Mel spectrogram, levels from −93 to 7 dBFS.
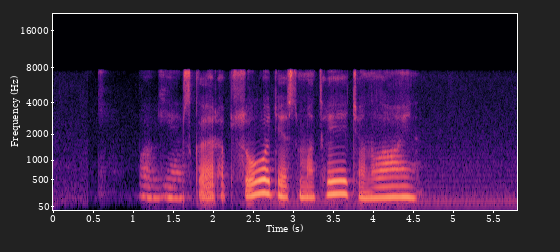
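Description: A speech recording with two separate faults. From 0.43 s to 1.62 s the close microphone's signal likely dropped out and a more distant microphone took over, a switch to a distant microphone. The sound turns hollow and roomy at once, loses bass, falls by roughly 10 dB, and carries more room noise, sitting only some 35 dB under the speech. Both the change into this stretch and the return are abrupt. From 2.53 s to the end, mains buzz leaks into the chain, the kind of interference a dimmer, rectifier or unshielded cable lets in as sharp spikes twice per mains cycle. Here the mains frequency is 60 Hz, so harmonics of 60 Hz stack up into a steady, raspy buzz roughly 30 dB below the signal that runs under everything that follows. The Speex-coded audio reaches up to about 7.9 kHz, with little or no coding damage.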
